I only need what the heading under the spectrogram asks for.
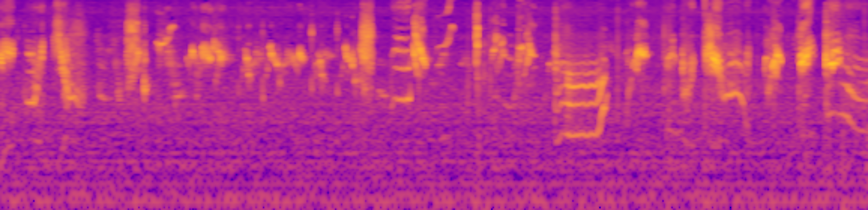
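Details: Budgerigar in an excellent mood warbles continuously. Busy high twitters mix with rising whistles and one nasal, harmonic squawk near the middle, and loud chirps follow toward the end.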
